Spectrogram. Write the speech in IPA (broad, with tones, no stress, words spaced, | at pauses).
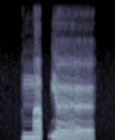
mɐ˨˥p̚jœː˨˩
